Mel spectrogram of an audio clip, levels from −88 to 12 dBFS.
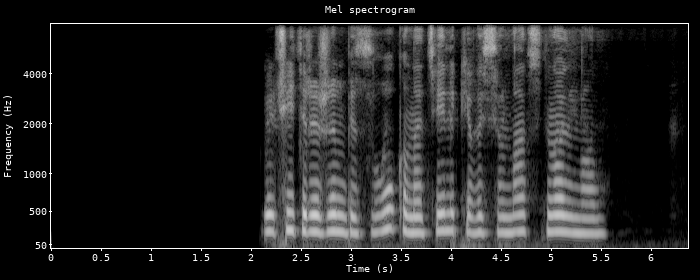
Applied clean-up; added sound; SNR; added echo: neural mask model DeepFilterNet 3.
